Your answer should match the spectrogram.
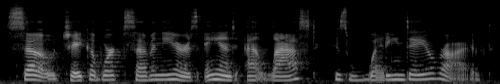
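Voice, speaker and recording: A woman, a young adult, reading a children's story aloud in a dramatic, deliberate way with shifts between emphasis and hush. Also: medium pitch, fairly even intonation, vocal fry. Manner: dramatic, deliberate phrasing with hushed and emphatic moments.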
